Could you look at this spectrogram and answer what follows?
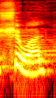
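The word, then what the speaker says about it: cheval: शा लु शा ये फिफ्थ वन है लु शवाल लु शवाल लु शवाल शवाल का मतलब है जी हॉर्स ये एक नया वर्ड है पिछले लेक्चर में नहीं था तो ये सीखे शवाल हॉर्स घोड़ा हॉर्स घोड़े को शवाल कहते हैं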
